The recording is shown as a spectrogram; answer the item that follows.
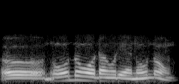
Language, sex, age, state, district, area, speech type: Bodo, male, 45-60, Assam, Udalguri, urban, conversation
